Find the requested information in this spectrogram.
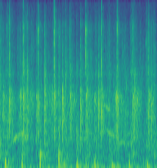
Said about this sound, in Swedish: ja, men det passar väl egentligen på sin plats att en, en stor jävla applåd till Moral Panic som ser till att det händer saker i Göteborg.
